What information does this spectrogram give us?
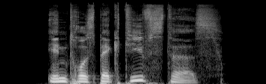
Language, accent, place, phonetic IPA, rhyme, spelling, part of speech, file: German, Germany, Berlin, [ɪntʁospɛkˈtiːfstəs], -iːfstəs, introspektivstes, adjective, De-introspektivstes.ogg
- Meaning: strong/mixed nominative/accusative neuter singular superlative degree of introspektiv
